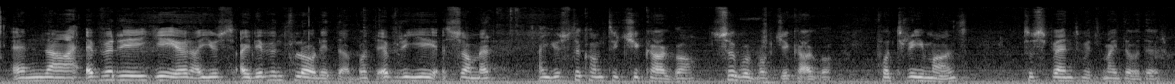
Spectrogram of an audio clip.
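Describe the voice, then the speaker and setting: A woman speaks at a fairly slow pace, her pitch fairly low with ordinary variation. Audible room echo and noticeable background noise surround her voice. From Poland. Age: 80s+. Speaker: Holocaust survivor. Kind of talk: testimony. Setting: museum interview. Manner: halting.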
